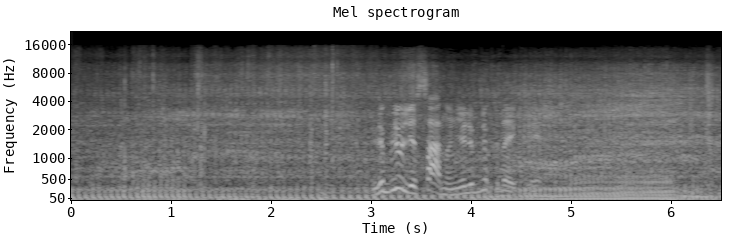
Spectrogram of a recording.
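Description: A motorbike engine runs with a low, steady rumble.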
